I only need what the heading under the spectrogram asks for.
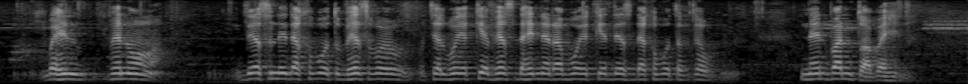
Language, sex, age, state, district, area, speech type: Maithili, female, 45-60, Bihar, Begusarai, urban, spontaneous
